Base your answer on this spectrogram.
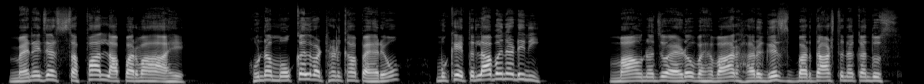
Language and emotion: Sindhi, angry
